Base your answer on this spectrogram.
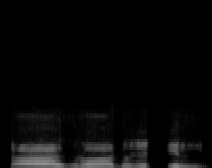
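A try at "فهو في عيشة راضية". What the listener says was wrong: তিন নয়, তীর, র উচ্চারণ হবে।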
